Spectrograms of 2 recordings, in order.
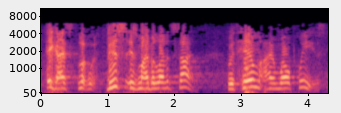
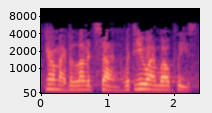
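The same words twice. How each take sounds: First: Lively announcement to a group; declaration to everyone. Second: Personal affirmation. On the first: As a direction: call everyone's attention to him, a bit raised. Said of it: "a declaration to everyone else". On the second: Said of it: "A very personal affirmation right to Richard". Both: Acted.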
